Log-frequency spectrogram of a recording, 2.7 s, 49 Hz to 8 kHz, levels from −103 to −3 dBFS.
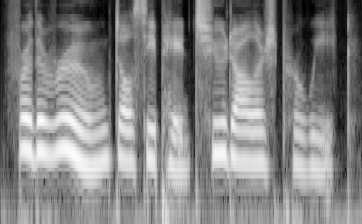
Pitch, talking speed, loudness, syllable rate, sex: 210 Hz, 200 wpm, -16 LUFS, 4.2 syllables/s, female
